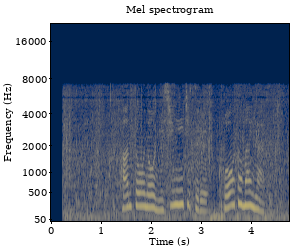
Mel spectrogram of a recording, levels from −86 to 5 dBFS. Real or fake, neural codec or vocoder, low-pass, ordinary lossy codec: fake; codec, 16 kHz, 16 kbps, FreqCodec, larger model; 7.2 kHz; none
